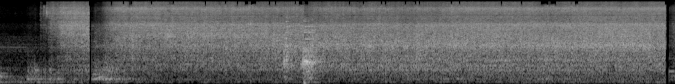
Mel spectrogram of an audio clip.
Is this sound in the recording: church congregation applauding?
no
